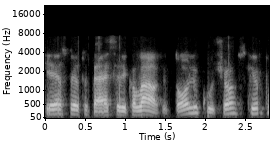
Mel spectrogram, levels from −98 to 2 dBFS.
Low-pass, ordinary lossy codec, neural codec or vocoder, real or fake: 7.2 kHz; AAC, 48 kbps; none; real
